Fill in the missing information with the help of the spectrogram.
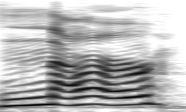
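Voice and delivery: "Nar." said high and drawn out, a Scandinavian-sounding no; teasing imitation of a foreign "Nar" for no; Nordic "nar" for no. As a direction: mimic a Swedish girl's "Nar". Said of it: "N A R is how they say N O".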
